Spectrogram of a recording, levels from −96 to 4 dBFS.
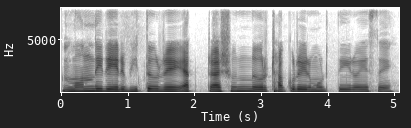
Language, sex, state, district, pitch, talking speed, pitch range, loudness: Bengali, female, West Bengal, Cooch Behar, 190 Hz, 80 wpm, 185-200 Hz, -18 LUFS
